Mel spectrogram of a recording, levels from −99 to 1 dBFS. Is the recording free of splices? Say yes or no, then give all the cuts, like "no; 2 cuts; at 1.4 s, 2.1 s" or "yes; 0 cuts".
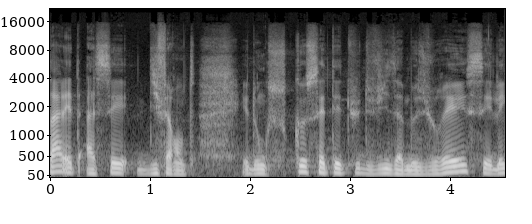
yes; 0 cuts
